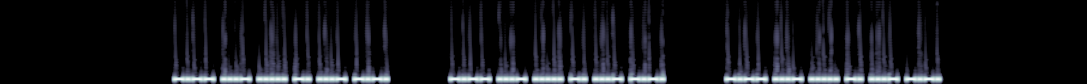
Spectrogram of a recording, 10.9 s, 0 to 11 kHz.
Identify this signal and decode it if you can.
Morse code, heard as a keyed tone, about 40 wpm, 700 Hz. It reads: YV5NVC YV5NVC YV5NVC
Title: DXCC-100 Call Signs - 6 Characters - Repeated 3x - 40wpm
